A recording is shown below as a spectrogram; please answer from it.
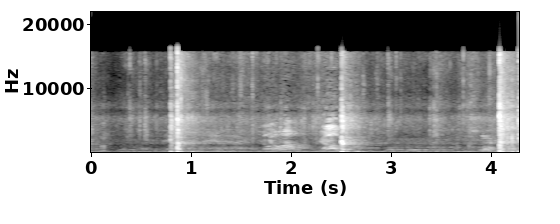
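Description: Volleyball struck by hand twice in a rally: a sharp slap about a second in and a louder one about two and a half seconds in.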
